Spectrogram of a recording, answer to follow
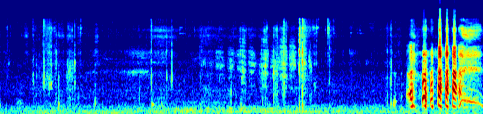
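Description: Faint handling and footstep noise, then about five seconds in a burst of loud, breathless laughing and yelling from a boy.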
